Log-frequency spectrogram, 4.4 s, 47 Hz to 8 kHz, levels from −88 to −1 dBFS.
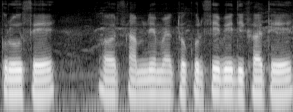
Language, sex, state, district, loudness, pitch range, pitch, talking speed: Chhattisgarhi, male, Chhattisgarh, Raigarh, -14 LUFS, 100-110 Hz, 105 Hz, 135 wpm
